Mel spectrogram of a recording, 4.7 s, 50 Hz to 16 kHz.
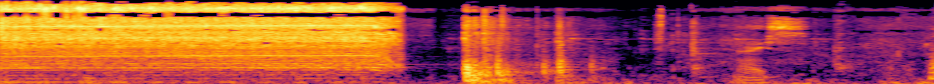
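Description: A Ryobi 3/8-inch cordless ratchet wrench spinning off brake hardware during a pad change, a loud continuous whirring buzz for two seconds that cuts off abruptly, followed by metallic clicks and handling noise with a voice talking.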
